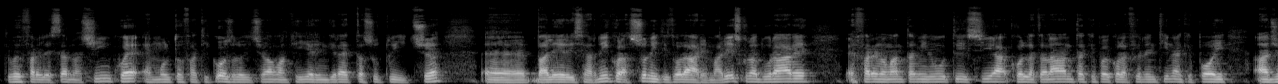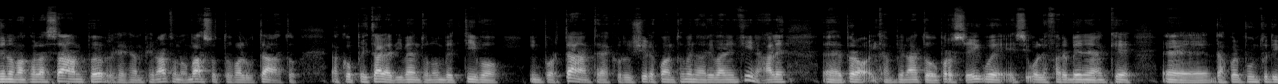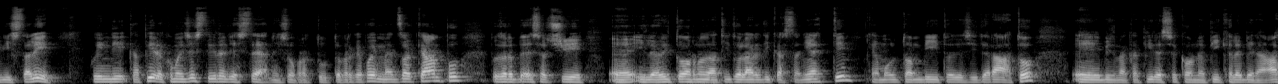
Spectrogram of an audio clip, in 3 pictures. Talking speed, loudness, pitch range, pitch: 190 wpm, -23 LUFS, 110-125 Hz, 115 Hz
